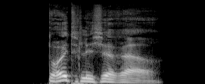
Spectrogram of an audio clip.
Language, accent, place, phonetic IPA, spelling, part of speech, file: German, Germany, Berlin, [ˈdɔɪ̯tlɪçəʁɐ], deutlicherer, adjective, De-deutlicherer.ogg
- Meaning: inflection of deutlich: 1. strong/mixed nominative masculine singular comparative degree 2. strong genitive/dative feminine singular comparative degree 3. strong genitive plural comparative degree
